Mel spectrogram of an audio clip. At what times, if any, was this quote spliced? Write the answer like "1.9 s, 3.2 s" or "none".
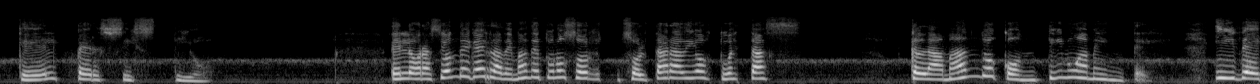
none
